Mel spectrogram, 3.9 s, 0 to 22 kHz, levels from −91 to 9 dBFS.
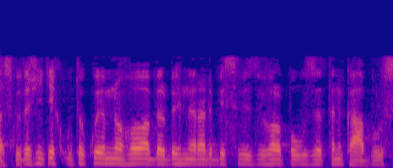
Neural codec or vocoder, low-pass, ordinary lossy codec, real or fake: none; 5.4 kHz; Opus, 64 kbps; real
